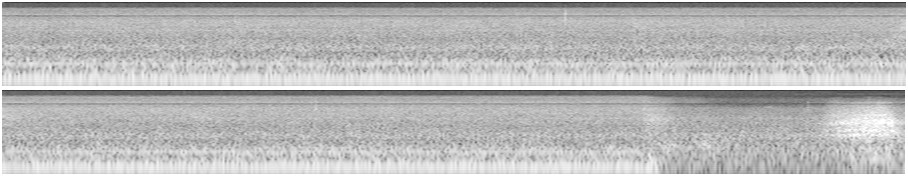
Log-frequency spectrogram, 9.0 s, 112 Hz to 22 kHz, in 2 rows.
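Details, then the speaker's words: 2015 Jeep Grand Cherokee EcoDiesel, 130,000 miles, key-on after fuel filter change, key cycled repeatedly to prime: steady low electric hum for about eight seconds, then cuts off cleanly; fuel pump priming normally. "hopefully you can hear it run and then you can hear it click and it'll stop you won't hear a noise anymore so we'll do it [Music] again"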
